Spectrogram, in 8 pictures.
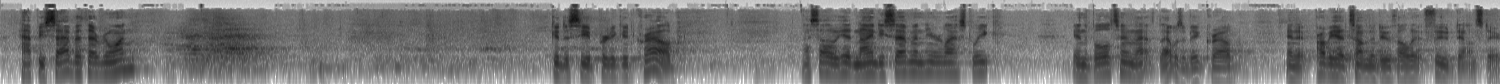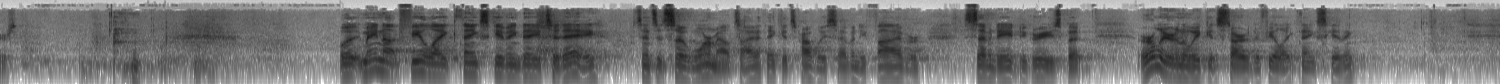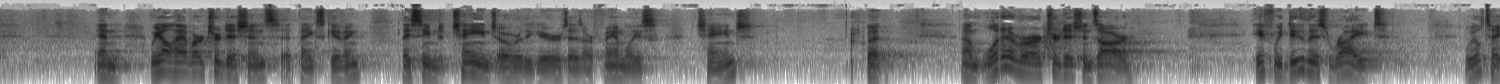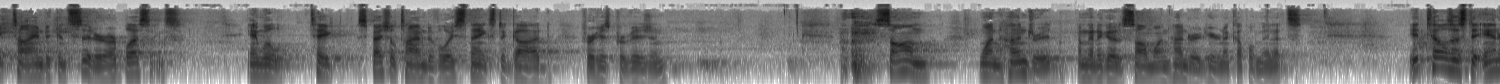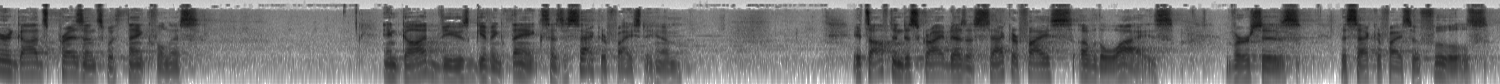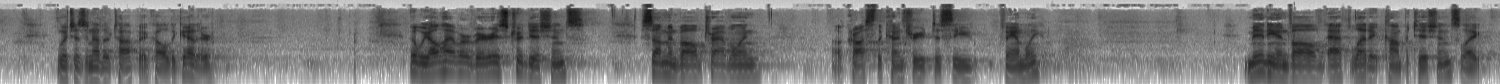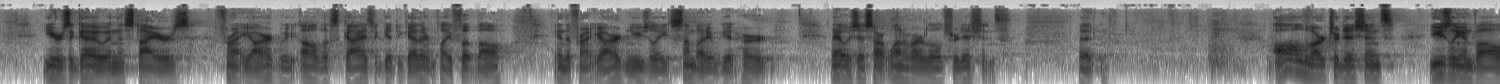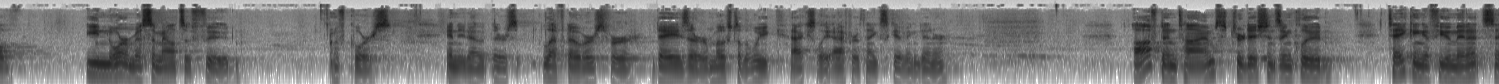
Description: Given in Nashville, TN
